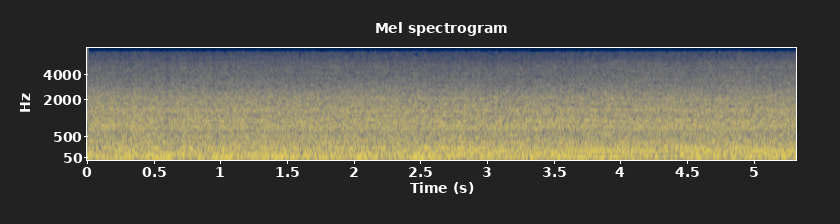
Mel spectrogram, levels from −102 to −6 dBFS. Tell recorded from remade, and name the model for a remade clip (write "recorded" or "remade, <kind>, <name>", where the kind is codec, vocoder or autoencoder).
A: recorded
